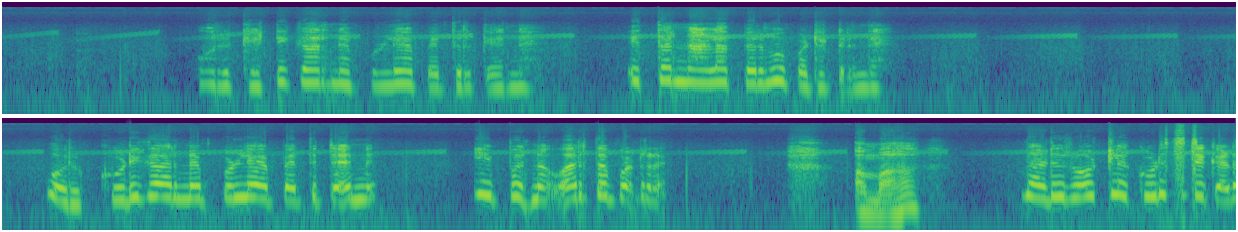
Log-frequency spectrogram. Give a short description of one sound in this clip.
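A woman speaks tearfully and with emotion, close by.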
